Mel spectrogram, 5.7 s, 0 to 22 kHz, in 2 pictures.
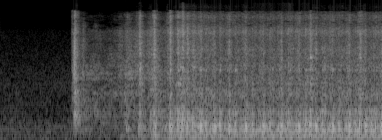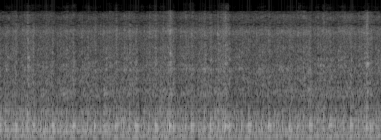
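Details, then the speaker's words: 1978 Jeep J20 with 360 V8, first start after sitting 15 years, fuel poured down carburetor: fires and struggles at lumpy uneven near-stalling idle, won't take throttle; carb stumble and stall, carb needs rebuild, no accelerator pump. "carburetor definitely needs a rebuild it's got no accelerator pump at all it just wants to die and I can't even feather the gas to get it to run enough"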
